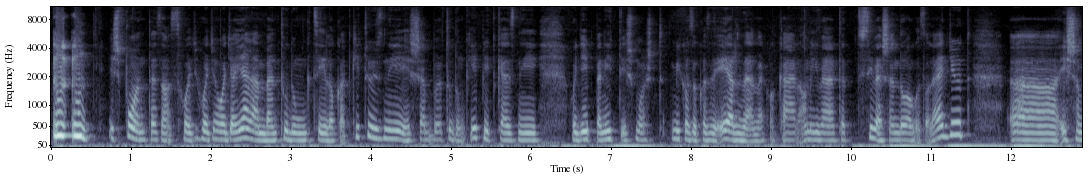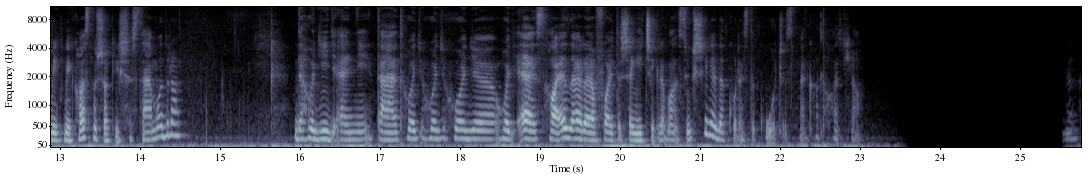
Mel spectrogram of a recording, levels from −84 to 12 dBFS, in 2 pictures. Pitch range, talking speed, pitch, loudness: 175-210 Hz, 140 wpm, 185 Hz, -20 LUFS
